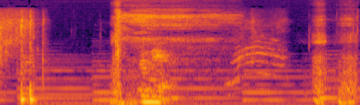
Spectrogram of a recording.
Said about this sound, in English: Sound like a cat.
